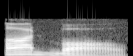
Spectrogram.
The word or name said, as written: oddball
